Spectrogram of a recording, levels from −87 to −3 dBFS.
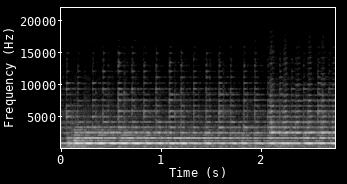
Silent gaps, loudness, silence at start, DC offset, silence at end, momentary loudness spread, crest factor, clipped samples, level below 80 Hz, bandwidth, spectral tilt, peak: none; -23 LUFS; 0 s; under 0.1%; 0 s; 7 LU; 12 dB; under 0.1%; -64 dBFS; 13 kHz; -0.5 dB/octave; -10 dBFS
